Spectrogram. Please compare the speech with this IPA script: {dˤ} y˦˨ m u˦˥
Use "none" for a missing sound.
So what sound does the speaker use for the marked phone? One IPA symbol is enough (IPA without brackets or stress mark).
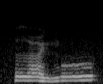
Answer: ðˤ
